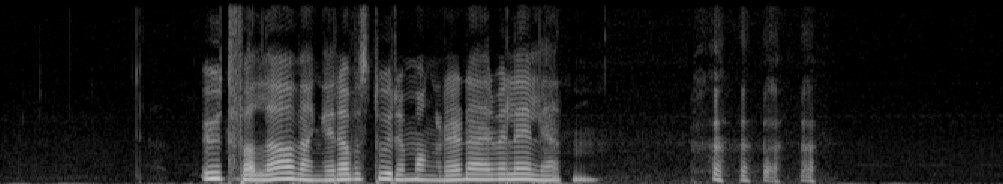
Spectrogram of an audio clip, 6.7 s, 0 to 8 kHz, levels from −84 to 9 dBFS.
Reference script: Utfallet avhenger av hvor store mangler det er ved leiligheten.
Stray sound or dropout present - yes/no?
yes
